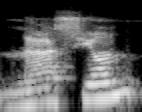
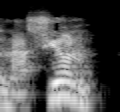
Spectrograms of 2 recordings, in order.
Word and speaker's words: nasion: le puse 10, el nación, no se dice nación, porque no tiene acento en la O, porque estos son palabras latinas, la glabela, el bregma,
